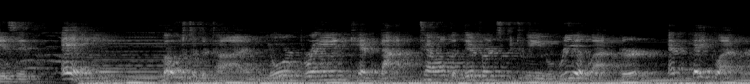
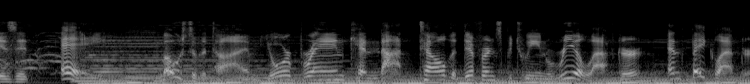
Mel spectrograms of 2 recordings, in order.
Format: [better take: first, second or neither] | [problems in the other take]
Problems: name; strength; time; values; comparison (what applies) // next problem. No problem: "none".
second | room echo; dies away in 0.9 s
